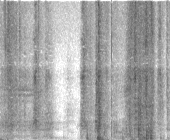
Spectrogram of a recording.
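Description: Soft knocks and rustles of a stretched painting canvas being handled and turned over in the hands, mostly in the second half.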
